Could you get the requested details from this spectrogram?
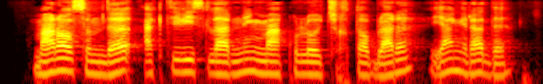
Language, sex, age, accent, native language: Uzbek, male, 18-24, Andijon, Uzbek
